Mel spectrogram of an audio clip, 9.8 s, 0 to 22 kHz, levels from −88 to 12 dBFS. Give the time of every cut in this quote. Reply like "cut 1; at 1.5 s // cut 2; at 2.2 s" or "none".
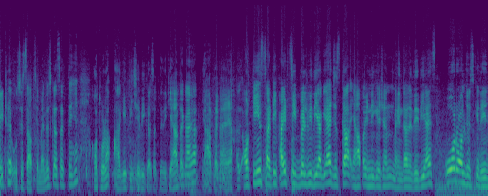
cut 1; at 4.6 s // cut 2; at 8.8 s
